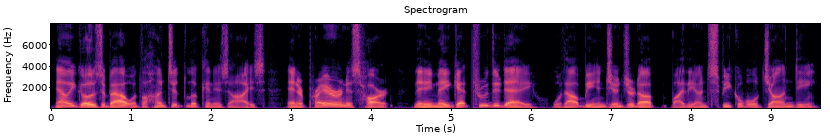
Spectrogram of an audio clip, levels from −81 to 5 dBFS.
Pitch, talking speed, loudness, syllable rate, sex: 100 Hz, 205 wpm, -19 LUFS, 4.9 syllables/s, male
